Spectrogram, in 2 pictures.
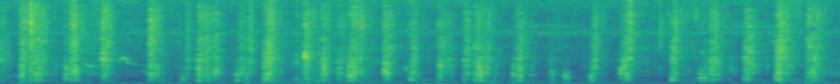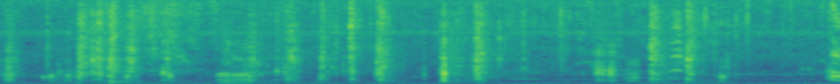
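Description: Chickens and geese feeding from a metal bowl: rapid, irregular clicks of bills pecking and dabbling at the feed, with a few chicken clucks around the middle.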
